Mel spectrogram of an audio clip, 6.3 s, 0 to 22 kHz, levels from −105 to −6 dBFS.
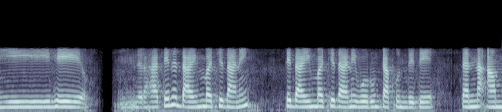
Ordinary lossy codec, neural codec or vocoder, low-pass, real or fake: none; codec, 16 kHz, 4.8 kbps, FACodec; 3.6 kHz; fake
